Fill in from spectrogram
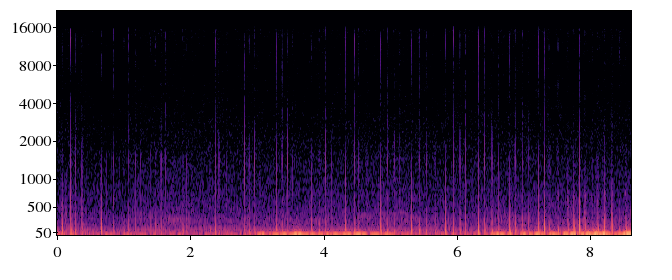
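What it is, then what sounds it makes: Leather baseball tapped with nails. Long red nails tap and scratch a palm-sized soft baseball with a leather-like cover and red stitching, held in one hand. The result is quick, irregular, dry clicks and soft scratching over a faint low hum, growing slightly louder toward the end.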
